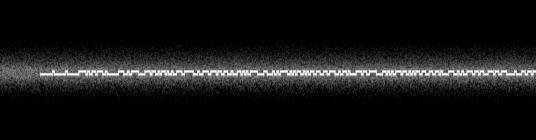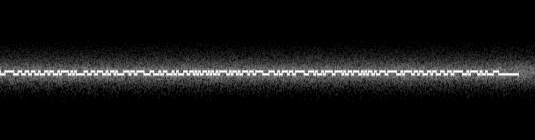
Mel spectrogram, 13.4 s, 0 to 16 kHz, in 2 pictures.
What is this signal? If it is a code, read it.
RTTY (45.45 baud, 170 Hz shift), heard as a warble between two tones, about 2200 Hz centre, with radio static. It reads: NO DATA PROCESSING OR SIGNAL MULTIPLEXING OCCURRED ON THE SATELLITE.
